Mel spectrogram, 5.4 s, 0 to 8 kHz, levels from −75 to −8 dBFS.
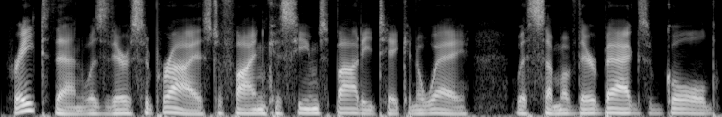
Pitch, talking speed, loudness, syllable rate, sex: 100 Hz, 200 wpm, -21 LUFS, 4.8 syllables/s, male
